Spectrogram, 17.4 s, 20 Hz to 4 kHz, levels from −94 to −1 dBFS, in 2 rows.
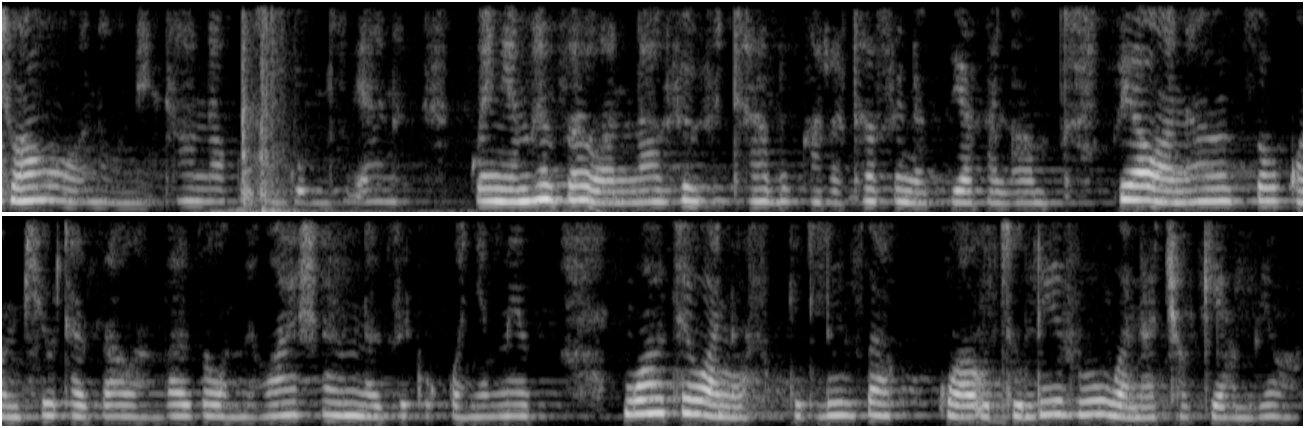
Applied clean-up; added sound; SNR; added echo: none; Slam; 15 dB; reverberation time 0.7 s.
